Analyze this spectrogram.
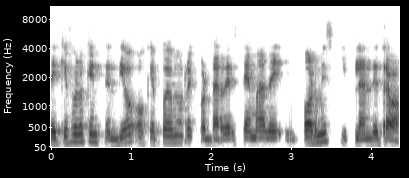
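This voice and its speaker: A man's fairly high-pitched voice, a normal speaking voice, ordinary in pitch variation. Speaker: church trainer. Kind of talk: online training session. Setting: video call.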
